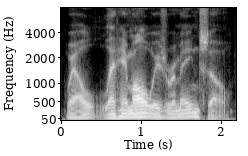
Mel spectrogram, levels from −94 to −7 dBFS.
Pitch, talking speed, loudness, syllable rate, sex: 85 Hz, 165 wpm, -18 LUFS, 4.0 syllables/s, male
